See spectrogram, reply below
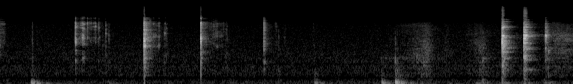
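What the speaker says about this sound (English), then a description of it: "let's get our spoon clean." A metal spoon clinks and taps against a soap container while being cleaned off during homemade goat's milk soap making, several sharp, close clicks scattered irregularly with quiet gaps between.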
